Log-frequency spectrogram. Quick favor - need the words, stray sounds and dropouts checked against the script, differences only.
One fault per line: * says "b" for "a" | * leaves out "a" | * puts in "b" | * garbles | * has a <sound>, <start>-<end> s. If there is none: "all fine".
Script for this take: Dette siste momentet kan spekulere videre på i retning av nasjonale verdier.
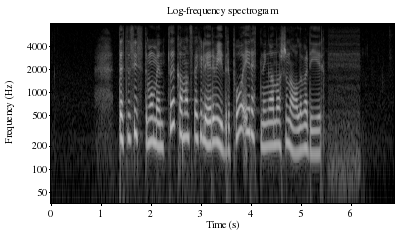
* puts in "man"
